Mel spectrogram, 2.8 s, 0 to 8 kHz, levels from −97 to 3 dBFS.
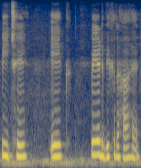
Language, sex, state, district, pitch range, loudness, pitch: Hindi, female, Chandigarh, Chandigarh, 190-215 Hz, -14 LUFS, 205 Hz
